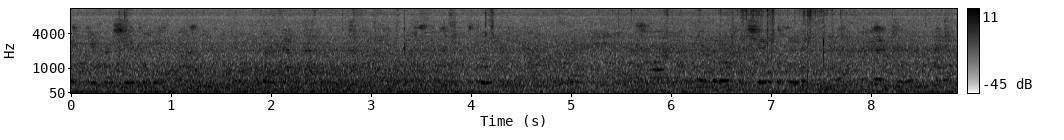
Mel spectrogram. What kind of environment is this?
subway train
